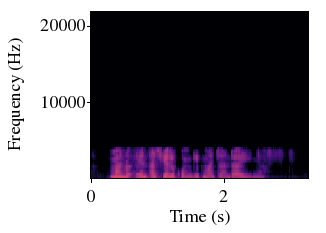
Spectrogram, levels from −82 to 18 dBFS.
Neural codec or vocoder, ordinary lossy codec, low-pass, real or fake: none; AAC, 16 kbps; 7.2 kHz; real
